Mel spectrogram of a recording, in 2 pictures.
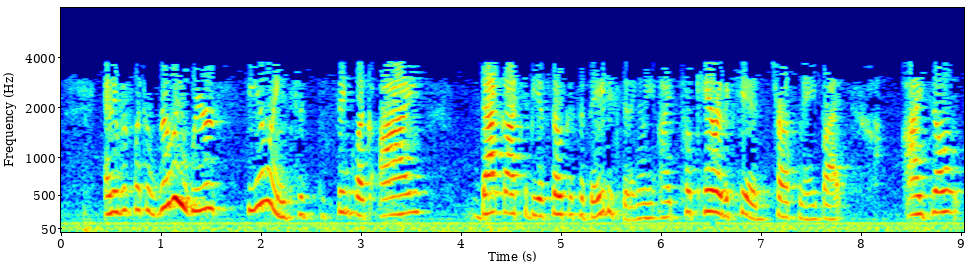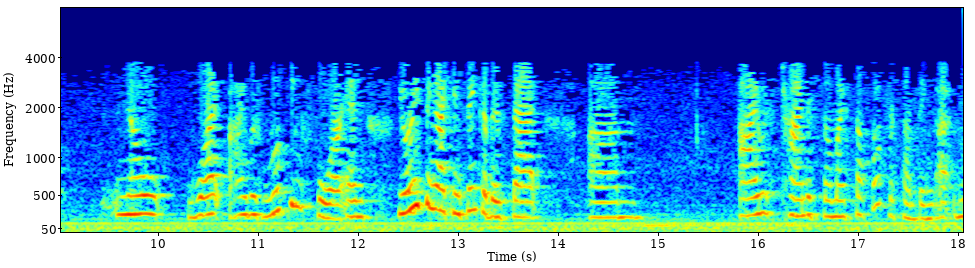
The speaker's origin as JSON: {"language": "English", "region": "Maryland", "country": "United States", "moved": "as an adult", "said": "So I went down to Virginia. I was from Maryland, went to Virginia."}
